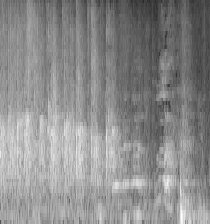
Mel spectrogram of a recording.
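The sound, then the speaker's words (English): A burst of steady clapping and cheering from the audience at a show as a wrestler guest is called into the ring, with whooping voices rising over the applause before it thins out near the end. “I thought you'd be the clapping cheer.”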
